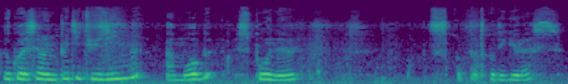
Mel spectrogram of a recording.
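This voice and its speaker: Excitable young woman gaming, mellow tone. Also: on the high side, a little slow, a little hiss or hum. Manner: excitable, often drops to a mumble or whisper. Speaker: gaming YouTuber. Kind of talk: casual Minecraft commentary.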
